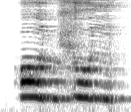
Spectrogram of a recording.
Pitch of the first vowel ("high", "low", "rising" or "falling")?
falling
